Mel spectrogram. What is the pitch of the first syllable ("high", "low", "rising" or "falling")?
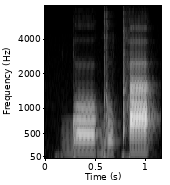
low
